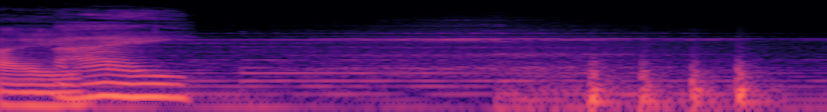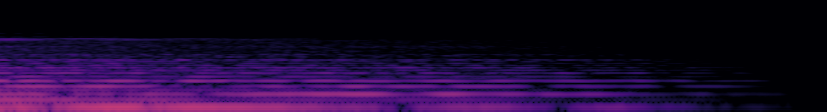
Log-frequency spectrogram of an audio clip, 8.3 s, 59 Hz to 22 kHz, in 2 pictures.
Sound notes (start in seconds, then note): 2.6 eerie music; 2.9 door knocks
